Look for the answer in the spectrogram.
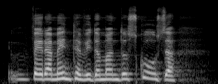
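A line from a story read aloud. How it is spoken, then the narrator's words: Confused stammer. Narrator (Italian): balbettò confusamente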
